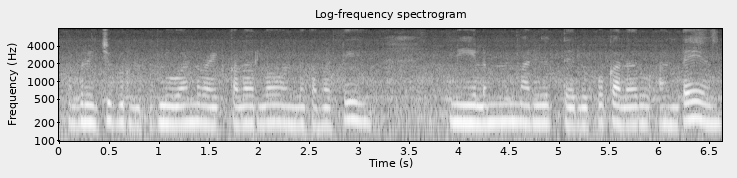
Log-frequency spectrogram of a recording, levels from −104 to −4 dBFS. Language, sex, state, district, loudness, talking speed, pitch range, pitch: Telugu, female, Andhra Pradesh, Krishna, -14 LUFS, 145 wpm, 190-200 Hz, 195 Hz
